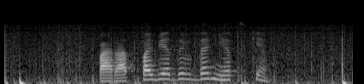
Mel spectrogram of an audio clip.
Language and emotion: Russian, positive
